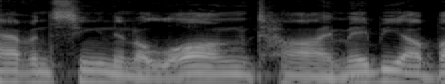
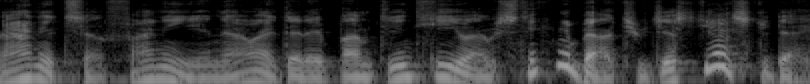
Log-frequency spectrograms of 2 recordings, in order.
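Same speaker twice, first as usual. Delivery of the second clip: put-on woman's voice, lower and quieter; 2 semitones lower, 5 dB quieter than usual. Retelling a chance meeting, the speaker plays a woman greeting ron, imitating a woman's voice. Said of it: "that's my woman's voice".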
